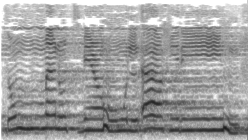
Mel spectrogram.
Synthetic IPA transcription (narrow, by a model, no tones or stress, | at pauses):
θʊmːanʊt̪bɪʕhʊmʊlʔaːxɪɾiːn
